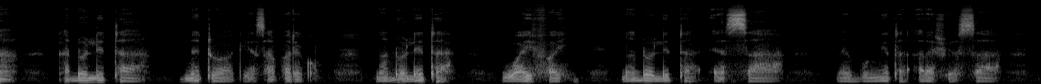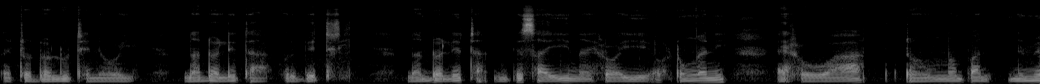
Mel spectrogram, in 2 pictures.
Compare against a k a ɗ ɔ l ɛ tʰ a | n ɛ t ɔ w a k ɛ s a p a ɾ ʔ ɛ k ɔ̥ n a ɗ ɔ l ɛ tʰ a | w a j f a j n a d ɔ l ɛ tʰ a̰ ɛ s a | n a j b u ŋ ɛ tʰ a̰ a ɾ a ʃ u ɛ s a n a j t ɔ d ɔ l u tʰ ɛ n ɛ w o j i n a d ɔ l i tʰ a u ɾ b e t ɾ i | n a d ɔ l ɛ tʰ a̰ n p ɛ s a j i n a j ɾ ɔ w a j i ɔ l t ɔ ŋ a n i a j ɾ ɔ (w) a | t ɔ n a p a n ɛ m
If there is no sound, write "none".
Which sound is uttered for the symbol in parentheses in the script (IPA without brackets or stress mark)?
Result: w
